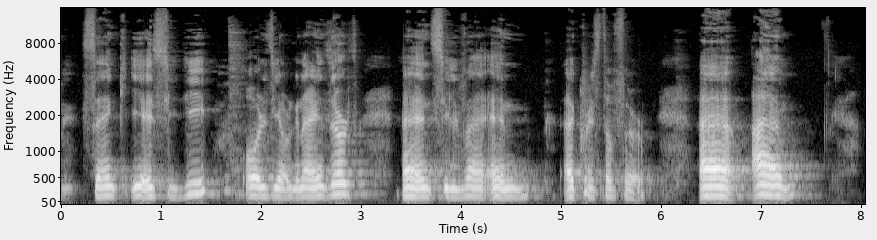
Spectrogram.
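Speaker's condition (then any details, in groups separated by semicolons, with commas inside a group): Cerebral palsy; premature birth, arms held up; weekly physiotherapy, very stiff without it; hyperventilates without physiotherapy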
